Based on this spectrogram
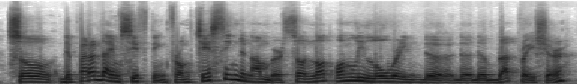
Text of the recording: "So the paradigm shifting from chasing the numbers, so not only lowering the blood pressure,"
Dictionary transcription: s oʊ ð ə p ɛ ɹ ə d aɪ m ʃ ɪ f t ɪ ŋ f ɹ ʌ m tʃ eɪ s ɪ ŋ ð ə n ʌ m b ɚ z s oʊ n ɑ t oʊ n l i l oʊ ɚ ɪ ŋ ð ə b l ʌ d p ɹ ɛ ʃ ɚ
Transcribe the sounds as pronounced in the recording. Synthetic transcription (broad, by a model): s oʊ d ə p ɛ ɹ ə d aɪ m s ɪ f t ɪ ŋ f ɹ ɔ m tʃ eɪ s ɪ ŋ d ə n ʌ m b ɚ s oʊ n ɑ t oʊ n l i l oʊ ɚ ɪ ŋ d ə b l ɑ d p ɹ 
